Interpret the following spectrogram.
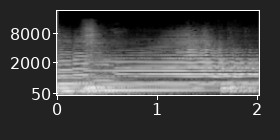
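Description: Mariachi trumpets playing long held notes in harmony, with the band behind them; the notes change about a second and a half in.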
